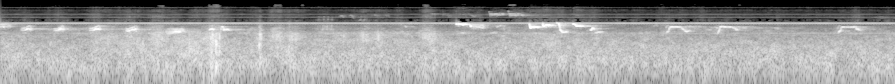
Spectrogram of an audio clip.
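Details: A European robin warming up in the small hours at a grove in Bóveda, Lugo: a string of short repeated high notes, then a richer twittering flourish and several clear looping whistles.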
